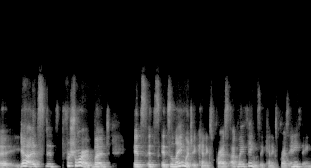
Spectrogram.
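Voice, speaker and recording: A woman's high voice carries lively intonation as she speaks at a moderate pace. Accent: German. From Germany. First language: German. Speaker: fantasy author. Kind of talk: panel discussion.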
